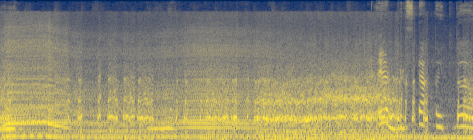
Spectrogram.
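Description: A car engine in a car crash video game revs with shifting pitch while the car drifts. Someone talks over it almost the whole time.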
